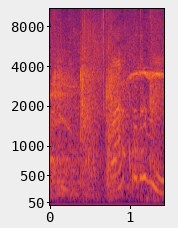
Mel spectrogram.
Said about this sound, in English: Yeah, you can clap for the reader.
